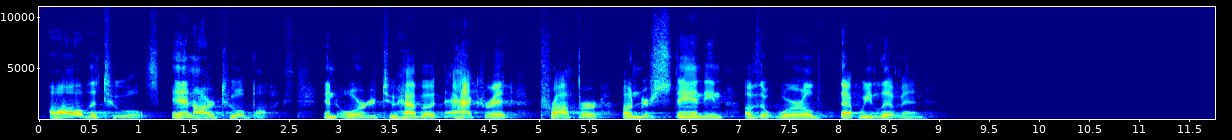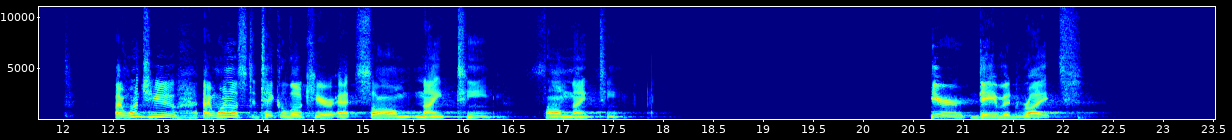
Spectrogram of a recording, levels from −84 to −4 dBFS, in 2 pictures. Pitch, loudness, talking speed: 160 Hz, -33 LUFS, 100 wpm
